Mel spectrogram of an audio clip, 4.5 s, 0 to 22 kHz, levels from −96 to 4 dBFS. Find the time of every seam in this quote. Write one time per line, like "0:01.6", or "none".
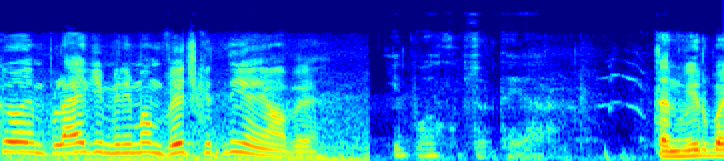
0:02.2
